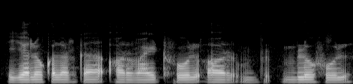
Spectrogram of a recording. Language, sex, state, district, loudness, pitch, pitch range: Hindi, male, Jharkhand, Palamu, -19 LUFS, 110 Hz, 105-110 Hz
